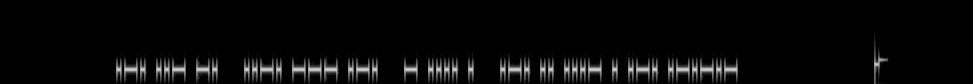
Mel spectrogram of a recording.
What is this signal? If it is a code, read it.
Morse code, heard as a keyed tone, about 30 wpm, 700 Hz. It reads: RUN FOR THE RIVER.
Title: Sentences from Top 1000 Words - Review Part 1 - 30wpm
